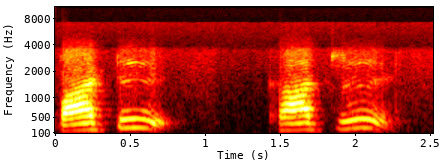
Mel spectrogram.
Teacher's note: ஆனால் பாட்டு, காற்று என்று சொல்லுகிற போது இதழ் குவியவில்லை. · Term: குற்றியலுகரம்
